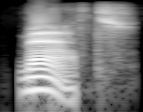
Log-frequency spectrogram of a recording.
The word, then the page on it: maths: American English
